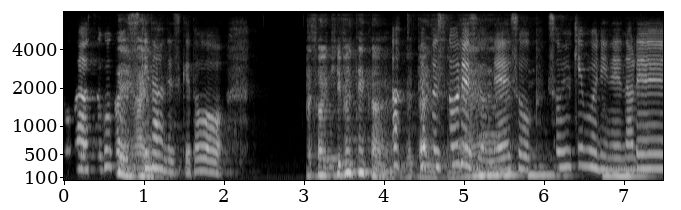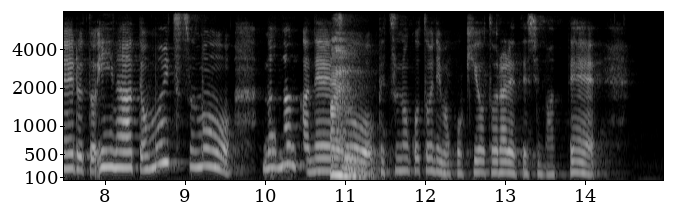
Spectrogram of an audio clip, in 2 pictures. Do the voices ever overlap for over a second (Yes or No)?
Yes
